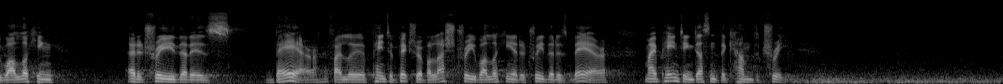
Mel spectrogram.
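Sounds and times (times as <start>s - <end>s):
speech: 0.0s - 0.7s, 1.3s - 8.2s
low steady rumble of thunder: 7.9s - 10.0s.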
